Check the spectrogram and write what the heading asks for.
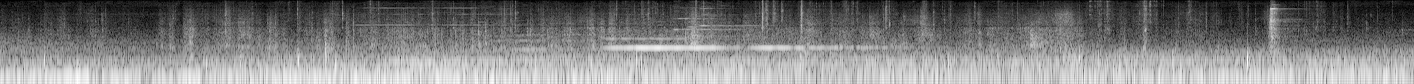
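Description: Soft, irregular footsteps and small knocks over a steady low rumble. A clear tone is held for about two seconds starting about six seconds in, and there is a sharp click near the end.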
